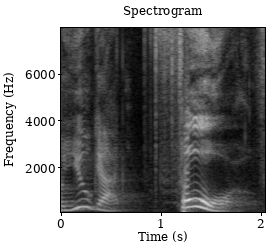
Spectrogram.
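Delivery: very slow, loud, deliberate, drawn out word by word. A coach repeats a point to a player, saying it very slow. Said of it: "Let me say it real slow".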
